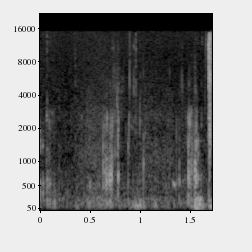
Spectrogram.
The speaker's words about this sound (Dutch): Ehm, ik nam even een slokje water, ik ben niet aan het kwijlen.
